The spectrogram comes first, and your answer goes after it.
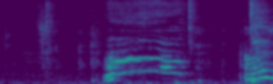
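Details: Jack Russell Terrier telling on the cat that got up on the counter: a drawn-out, arching whine-growl lasting nearly a second, followed by another rising yowl, while a person talks to the animals in a small room.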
